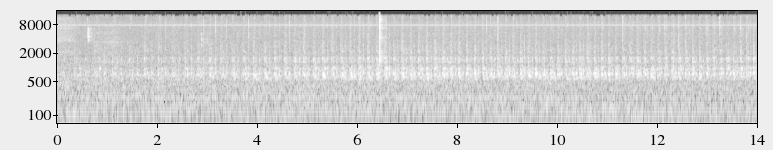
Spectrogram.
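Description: Small homemade copper-top Stirling engine running with a fan blade on, its crank and pistons making a faint, fast, even mechanical clatter that grows slightly louder as it gathers speed. A single sharp click about six and a half seconds in.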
